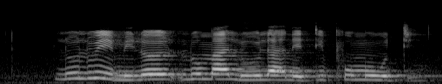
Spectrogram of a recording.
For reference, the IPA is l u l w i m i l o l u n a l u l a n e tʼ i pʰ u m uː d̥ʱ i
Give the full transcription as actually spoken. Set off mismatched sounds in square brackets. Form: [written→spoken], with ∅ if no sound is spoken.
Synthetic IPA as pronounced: l u l w i m i l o l u [n→m] a l u l a n e tʼ i pʰ u m uː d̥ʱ i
